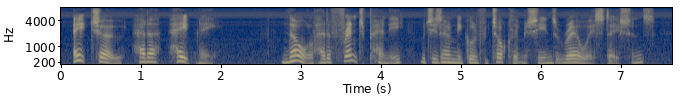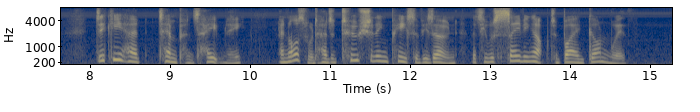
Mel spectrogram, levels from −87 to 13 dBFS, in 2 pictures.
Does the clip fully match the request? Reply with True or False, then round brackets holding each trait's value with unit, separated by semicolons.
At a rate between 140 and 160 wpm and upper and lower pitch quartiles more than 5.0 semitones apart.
False (175 wpm; 5.4 semitones)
